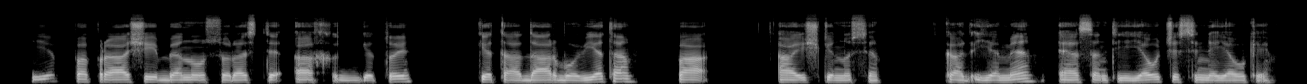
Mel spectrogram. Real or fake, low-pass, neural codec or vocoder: fake; 10.8 kHz; vocoder, 44.1 kHz, 128 mel bands every 256 samples, BigVGAN v2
